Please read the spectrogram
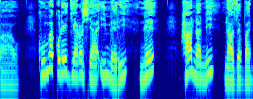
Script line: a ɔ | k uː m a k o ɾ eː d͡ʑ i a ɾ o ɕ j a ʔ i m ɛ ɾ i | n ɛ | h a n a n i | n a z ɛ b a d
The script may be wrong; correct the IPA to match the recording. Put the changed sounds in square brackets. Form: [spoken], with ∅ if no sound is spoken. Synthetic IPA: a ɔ | k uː m a k o ɾ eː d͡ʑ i a ɾ [ɔ] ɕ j a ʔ i m ɛ ɾ i | n [e] | h a n a n i | n a z ɛ b a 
